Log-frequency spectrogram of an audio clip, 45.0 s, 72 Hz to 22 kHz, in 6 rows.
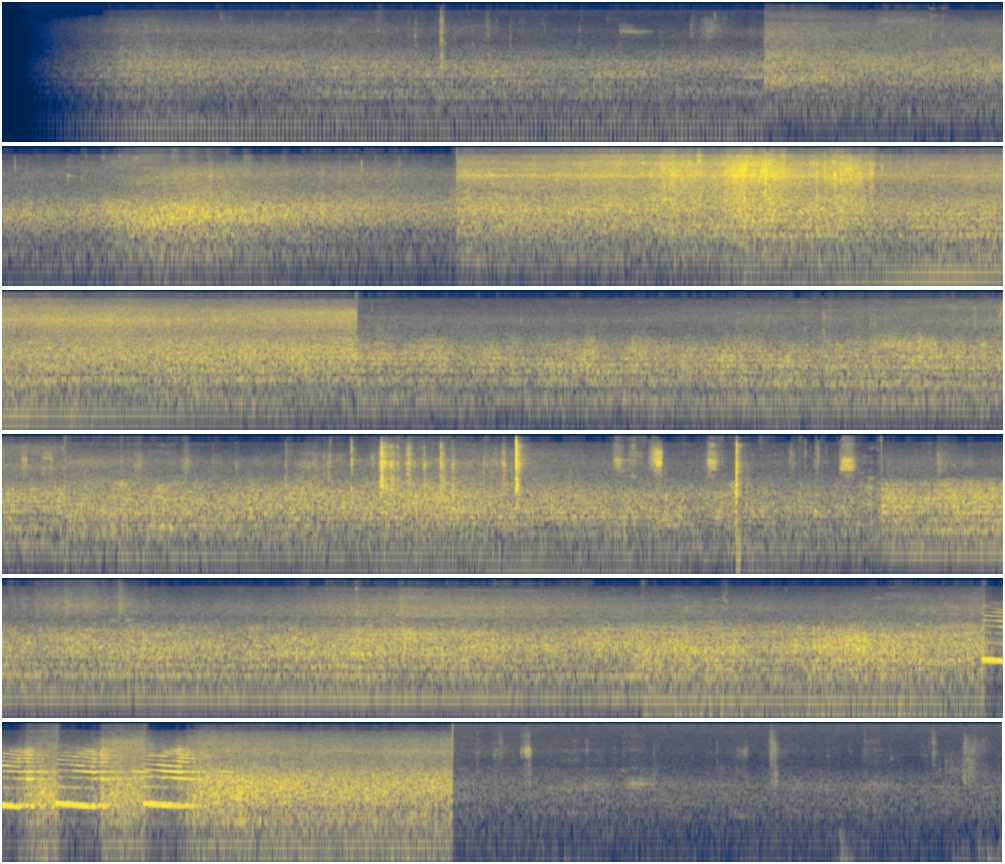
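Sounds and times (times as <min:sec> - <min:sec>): traffic noise: 0:00.2 - 0:45.0
vehicle engines running: 0:00.3 - 0:45.0.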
